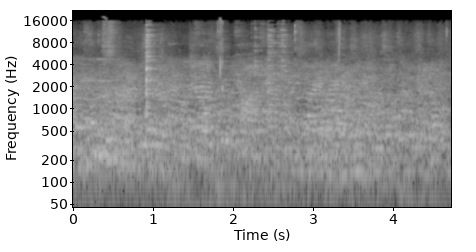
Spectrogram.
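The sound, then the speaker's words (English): Cutlery clinks against plates during a meal of glazed lamb chops, with a few light metallic taps over a steady murmur of chatter. “Now I'm diving into the lamb chops, these glazed lamb chops, and we're going to try it with the signature Cabernet Shiraz mix from 2012.”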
